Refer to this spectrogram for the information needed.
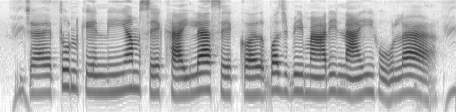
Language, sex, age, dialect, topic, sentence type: Bhojpuri, female, 51-55, Northern, agriculture, statement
